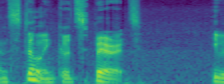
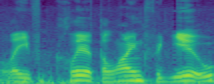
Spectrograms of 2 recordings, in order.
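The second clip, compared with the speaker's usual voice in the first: plain reading voice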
